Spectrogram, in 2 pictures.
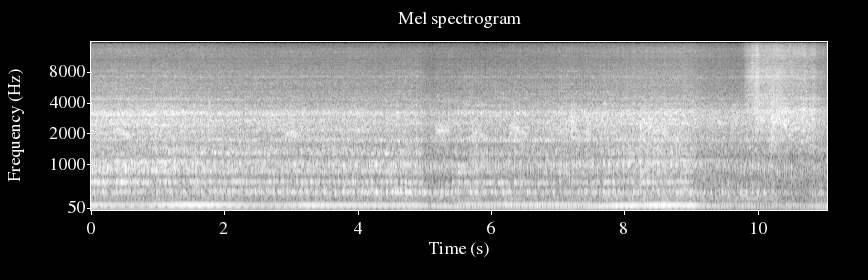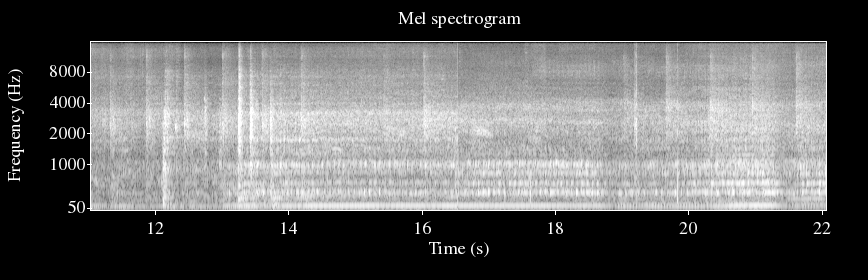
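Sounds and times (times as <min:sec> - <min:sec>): diesel engine running: 0:00.0 - 0:22.0.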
